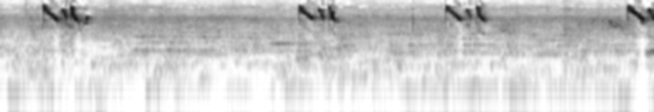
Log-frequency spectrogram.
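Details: A newly caught white-eye gives four short bursts of thin, high, tumbling twitters, each about half a second long and spaced two to three seconds apart, over a faint low hum.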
